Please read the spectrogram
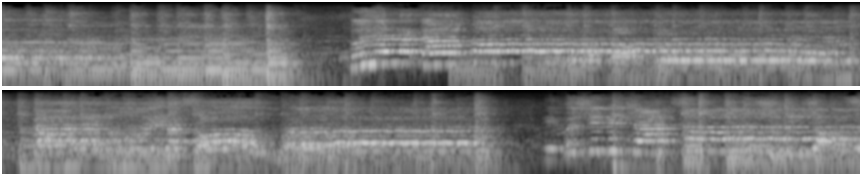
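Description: A family vocal group singing a Romanian Christian song, several voices together over sustained accompaniment. The singing breaks briefly between phrases about three seconds in and again near the end.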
